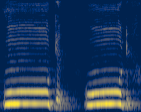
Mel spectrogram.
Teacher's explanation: open mouth भी हुआ है और नाक से भी साउंड जा रही है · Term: अनुनासिक, चंद्र बिंदु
